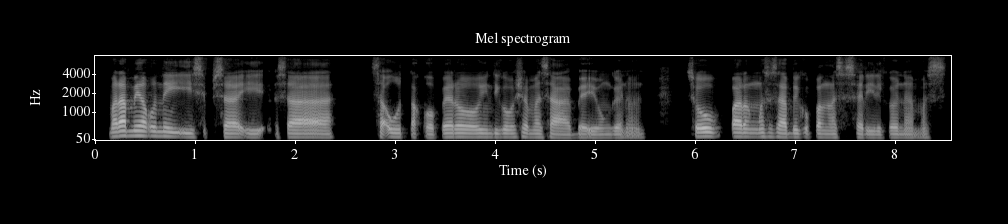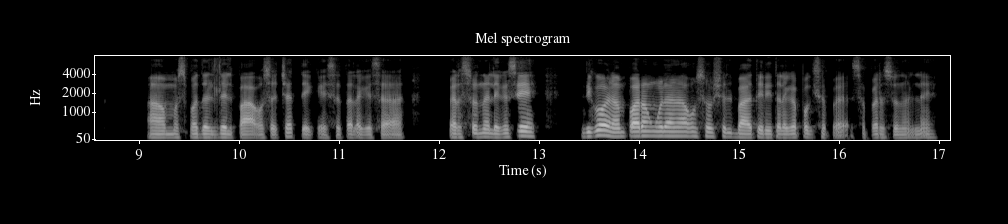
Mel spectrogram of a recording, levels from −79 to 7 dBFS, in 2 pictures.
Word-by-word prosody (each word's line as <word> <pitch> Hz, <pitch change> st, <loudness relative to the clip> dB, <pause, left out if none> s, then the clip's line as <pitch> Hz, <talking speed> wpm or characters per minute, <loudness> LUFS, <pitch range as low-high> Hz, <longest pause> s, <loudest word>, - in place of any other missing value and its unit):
marami 170 Hz, +3 st, +6 dB
akong 165 Hz, -1 st, +2 dB
naiisip 140 Hz, -5 st, -1 dB
sa 125 Hz, -1 st, +2 dB
i 120 Hz, -1 st, -3 dB
sa 120 Hz, -2 st, +4 dB, 0.4 s
sa -, -, -2 dB
utak 135 Hz, 0 st, -3 dB
ko 110 Hz, -1 st, -2 dB
pero 130 Hz, -1 st, +2 dB
hindi 125 Hz, -1 st, -3 dB
ko 125 Hz, -1 st, 0 dB
siya 130 Hz, +1 st, -3 dB
masabi 115 Hz, -3 st, -1 dB
yung 110 Hz, -, -6 dB
gano'n. 110 Hz, -1 st, -4 dB, 0.5 s
So, 145 Hz, 0 st, +3 dB
parang 140 Hz, -1 st, +4 dB
masasabi 130 Hz, -2 st, 0 dB
ko -, -, -6 dB
pa 120 Hz, -, -2 dB
nga 115 Hz, -, -3 dB
sa -, -, -9 dB
sarili 110 Hz, -1 st, -3 dB
ko 115 Hz, +2 st, -3 dB
na 115 Hz, 0 st, -4 dB
mas -, -, -9 dB, 0.6 s
ah, 115 Hz, 0 st, +3 dB
mas 115 Hz, 0 st, -5 dB
madaldal 120 Hz, -1 st, 0 dB
pa 110 Hz, 0 st, +3 dB
ako 105 Hz, -, -2 dB
sa -, -, -2 dB
chat 140 Hz, 0 st, -3 dB
eh, -, -, -10 dB
kaysa -, -, -7 dB
talaga 105 Hz, +1 st, -3 dB
sa -, -, -2 dB, 0.6 s
personal 130 Hz, +2 st, 0 dB
eh, 120 Hz, -, +2 dB
kasi 165 Hz, +6 st, +2 dB, 0.6 s
hindi 145 Hz, +1 st, -2 dB
ko 185 Hz, -, +9 dB
alam 145 Hz, -4 st, +5 dB
parang 160 Hz, +1 st, +6 dB
wala 160 Hz, -1 st, +4 dB
na 155 Hz, -, +3 dB
akong 150 Hz, -1 st, -3 dB
social 140 Hz, -1 st, -4 dB
battery 120 Hz, -1 st, +2 dB
talaga 115 Hz, +1 st, 0 dB
'pag 120 Hz, -1 st, -5 dB
sa -, -, -7 dB
pe -, -, -4 dB
sa -, -, -12 dB
personal 110 Hz, -1 st, -5 dB
na 110 Hz, +1 st, -6 dB
eh. -, -, -26 dB
125 Hz, 205 wpm, -26 LUFS, 115-140 Hz, 0.6 s, ko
